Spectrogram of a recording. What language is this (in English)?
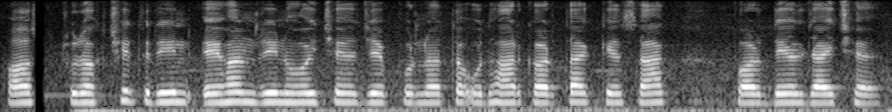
Maithili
